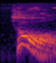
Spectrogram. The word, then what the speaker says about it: tall: Chicos, no lleguen ni siquiera a la L con tall. Tall. He's a very tall guy. Can you hear the L in me when I say this?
